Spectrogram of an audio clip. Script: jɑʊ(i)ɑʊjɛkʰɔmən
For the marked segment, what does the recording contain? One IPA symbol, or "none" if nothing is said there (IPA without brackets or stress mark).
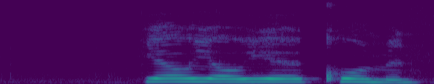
j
